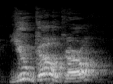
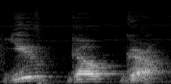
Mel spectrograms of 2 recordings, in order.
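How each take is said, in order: First: It sounds natural, with lively zest. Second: It sounds forced and a little fake. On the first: The speaker calls it right. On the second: The speaker calls it wrong.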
